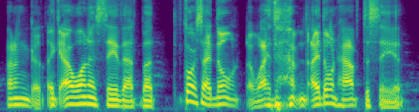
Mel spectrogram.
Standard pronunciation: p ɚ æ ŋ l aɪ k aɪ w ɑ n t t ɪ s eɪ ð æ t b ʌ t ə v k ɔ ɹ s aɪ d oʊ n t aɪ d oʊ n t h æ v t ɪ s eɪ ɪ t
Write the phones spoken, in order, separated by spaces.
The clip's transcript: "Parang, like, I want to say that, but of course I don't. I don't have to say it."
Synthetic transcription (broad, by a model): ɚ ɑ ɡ l aɪ k aɪ w ɑ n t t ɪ s eɪ ð æ t b ʌ t ə v k ɔ ɹ s aɪ d oʊ n t aɪ d oʊ n t h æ f t ɪ s eɪ ɪ t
